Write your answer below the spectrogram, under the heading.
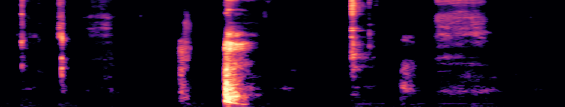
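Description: Eating sounds: wet chewing and lip smacks as scattered short clicks, a loud sharp breath about two seconds in, then a spoon clinking on the steel tray and scraping through the broth near the end.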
